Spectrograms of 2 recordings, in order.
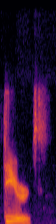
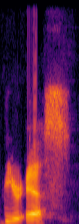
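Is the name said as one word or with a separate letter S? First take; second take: one word; separate S. First: The final S is blended into one word. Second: The final S is spoken as a separate letter. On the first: The speaker calls it right. "It's pronounced Deers" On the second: The speaker calls it wrong. "I always read it as Deer S because of how it looks"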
